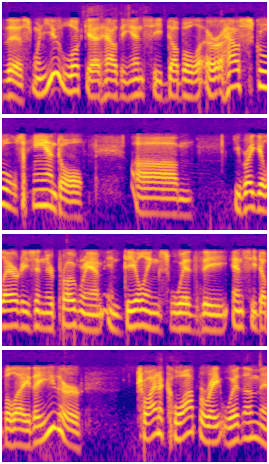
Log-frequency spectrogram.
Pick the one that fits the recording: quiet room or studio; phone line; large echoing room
phone line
